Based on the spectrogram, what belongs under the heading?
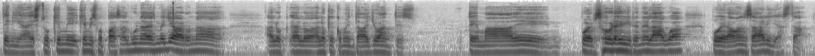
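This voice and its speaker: Guy, 20s, mellow tone, easygoing interview guest with lots of "em"s. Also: mid-range voice, normal speed. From Colombia. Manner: relaxed, hesitant, many fillers and restarts. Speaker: guest swimmer. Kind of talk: casual interview chat.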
